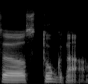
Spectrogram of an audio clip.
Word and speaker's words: Stugna: And so for some reason, I'm kind of stuck saying Stug. So is it Stug or Stug, Starsky? It's Stugna. Stugna is the name of the river.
